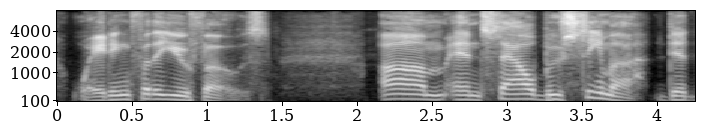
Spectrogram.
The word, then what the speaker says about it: U-Foes: titled waiting for the UFOs and for the listener that's spelled like letter U like umbrella Dash f-o-e-s like foe is an enemy U Dash foes waiting for the UFOs um and Sal busima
